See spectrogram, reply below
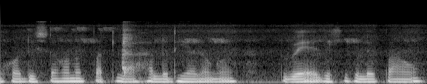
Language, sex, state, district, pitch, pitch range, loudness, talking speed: Assamese, male, Assam, Sonitpur, 125 Hz, 120-135 Hz, -16 LUFS, 110 wpm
